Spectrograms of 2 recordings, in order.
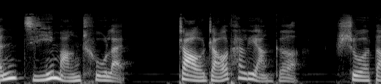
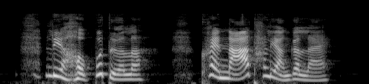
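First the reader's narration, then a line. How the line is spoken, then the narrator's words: Crowd laughing. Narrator (Chinese): 众人听了都笑道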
